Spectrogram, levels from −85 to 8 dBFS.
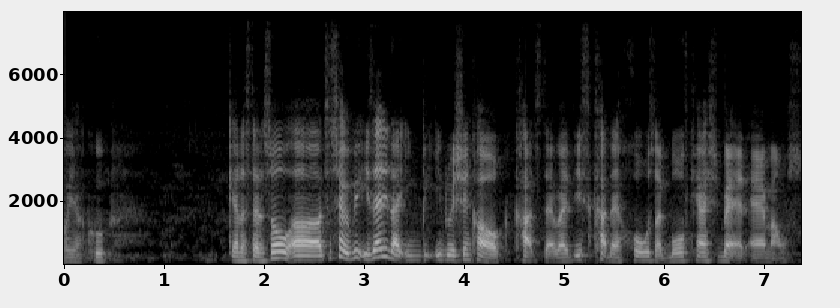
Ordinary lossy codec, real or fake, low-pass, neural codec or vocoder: none; real; none; none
